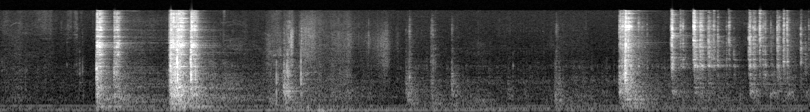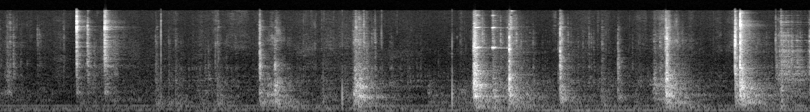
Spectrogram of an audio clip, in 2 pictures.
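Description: Metal parts clank and knock as a man works a mechanism.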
